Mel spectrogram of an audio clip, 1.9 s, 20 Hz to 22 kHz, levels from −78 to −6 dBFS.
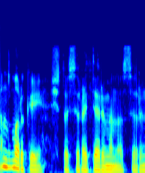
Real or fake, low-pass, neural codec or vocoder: fake; 7.2 kHz; codec, 16 kHz, 4 kbps, X-Codec, WavLM features, trained on Multilingual LibriSpeech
